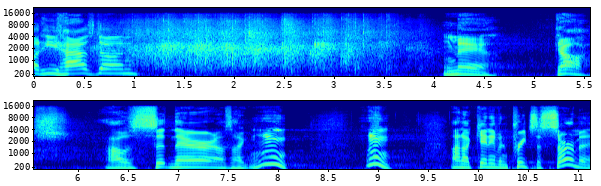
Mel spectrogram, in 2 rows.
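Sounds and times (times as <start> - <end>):
speech: 0.0 - 1.4, 4.1 - 8.2, 8.9 - 11.1
church congregation clapping: 0.0 - 4.1.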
